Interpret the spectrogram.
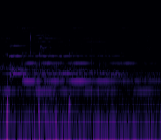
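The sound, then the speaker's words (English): The speaker's phone plays a ringtone, a soft, steady electronic melody of sustained high tones lasting under two seconds, with no voices. “Sorry, that was my phone.”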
